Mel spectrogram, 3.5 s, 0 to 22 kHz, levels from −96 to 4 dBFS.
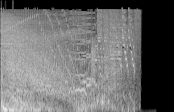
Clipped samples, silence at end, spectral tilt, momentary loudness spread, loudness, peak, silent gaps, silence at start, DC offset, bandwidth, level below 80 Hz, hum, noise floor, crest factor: under 0.1%; 0.65 s; -2 dB/octave; 8 LU; -13 LUFS; 0 dBFS; none; 0 s; under 0.1%; 17.5 kHz; -24 dBFS; none; -82 dBFS; 16 dB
